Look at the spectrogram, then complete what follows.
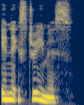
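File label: "in extremis", British English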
